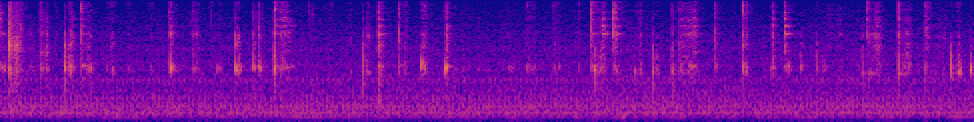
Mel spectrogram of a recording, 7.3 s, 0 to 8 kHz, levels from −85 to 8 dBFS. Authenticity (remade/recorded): recorded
